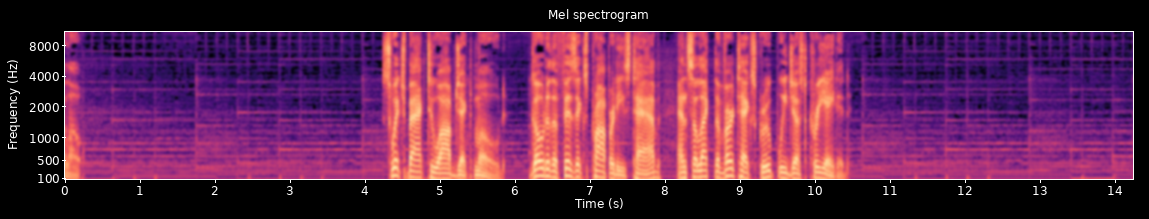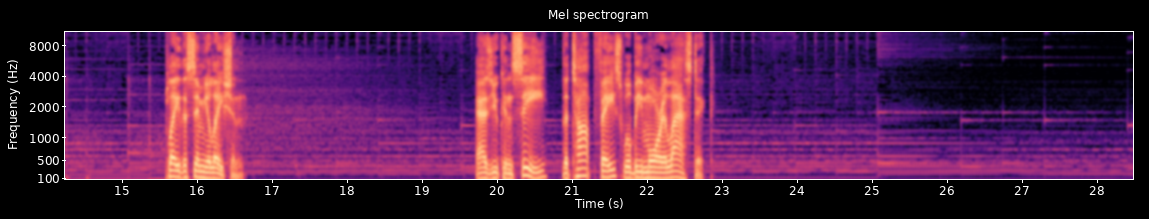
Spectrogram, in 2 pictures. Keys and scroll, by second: 17.7 space, 22.3 space, 23.0 shift+Left, 23.2 space, 27.2 space, 27.7 shift+Left.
